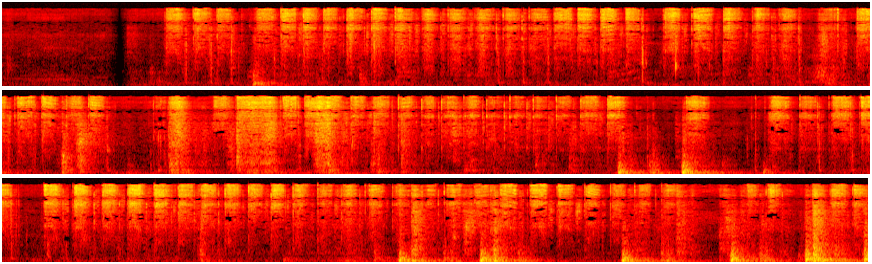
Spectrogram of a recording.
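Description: Hand trigger spray bottle squirted again and again onto fabric car upholstery: a quick run of short spray hisses, starting after a short quiet moment, with a few heavier knocks near the end as the seat is handled.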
